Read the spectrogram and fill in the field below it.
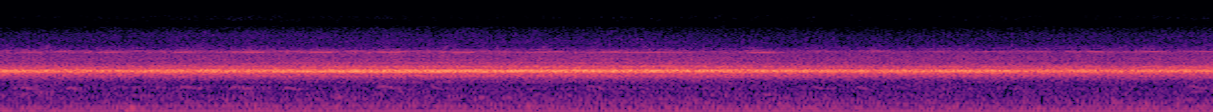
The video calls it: ... CANTO DE LAS CHICHARRAS...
